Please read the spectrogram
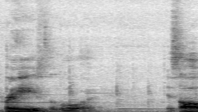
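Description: A man's voice speaking for about a second, then a quiet pause.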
